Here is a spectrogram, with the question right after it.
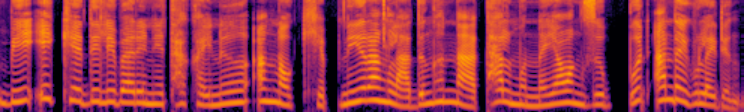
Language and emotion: Bodo, surprised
